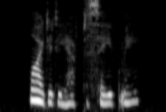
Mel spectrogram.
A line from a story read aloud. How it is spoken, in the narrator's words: I murmured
